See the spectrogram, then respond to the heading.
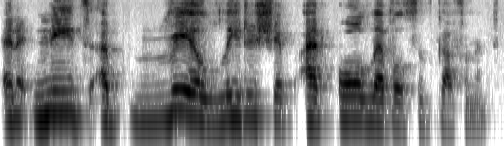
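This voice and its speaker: A woman's voice: fairly low pitch, moderate pace, darkish tone. A woman speaking as an election candidate, answering forum questions in an emphatic, blunt way. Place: online video call.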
